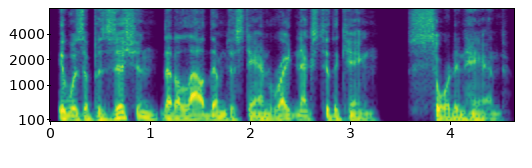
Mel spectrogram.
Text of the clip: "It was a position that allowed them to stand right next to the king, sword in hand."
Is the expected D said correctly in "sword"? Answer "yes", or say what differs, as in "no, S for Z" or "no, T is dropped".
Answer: yes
